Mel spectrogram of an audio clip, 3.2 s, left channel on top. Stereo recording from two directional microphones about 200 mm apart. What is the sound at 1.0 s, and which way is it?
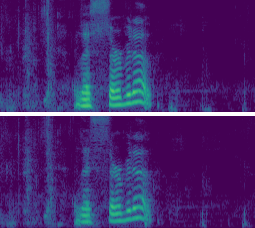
Speech, 35° left (ahead or behind).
